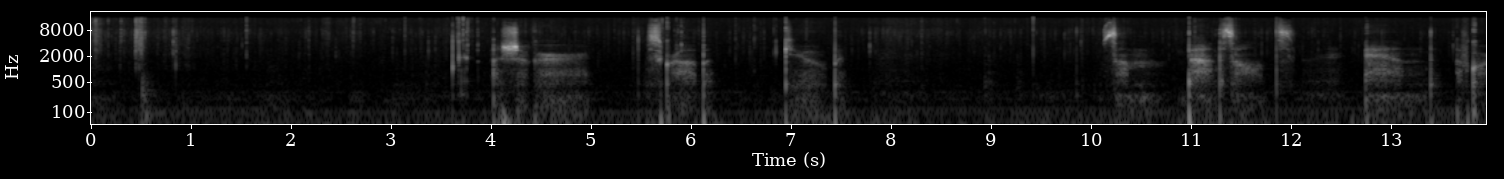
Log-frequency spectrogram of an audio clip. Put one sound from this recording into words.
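Crinkly packaging taps and crackles close to a microphone.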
